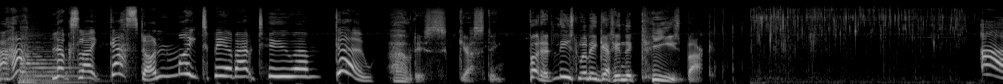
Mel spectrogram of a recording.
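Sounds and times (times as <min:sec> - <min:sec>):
hissing trickle: 0:07.2 - 0:10.0.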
